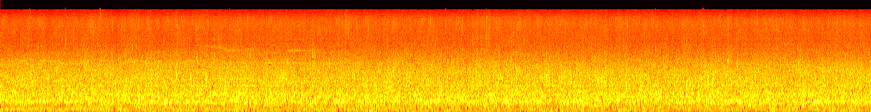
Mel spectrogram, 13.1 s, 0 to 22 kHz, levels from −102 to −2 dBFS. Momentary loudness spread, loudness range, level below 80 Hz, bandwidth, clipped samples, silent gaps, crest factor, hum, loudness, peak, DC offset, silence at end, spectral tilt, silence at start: 1 LU; 0 LU; -40 dBFS; 16 kHz; under 0.1%; none; 14 dB; none; -21 LUFS; -6 dBFS; under 0.1%; 0 s; -3 dB/octave; 0 s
